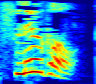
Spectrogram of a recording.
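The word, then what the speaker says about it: Fluedel: How do you pronounce that? Do you mind if I ask? – It's awesome. – Flugel. – Flugel. Oh, okay. So the C is almost like a G, right? – Yeah.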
